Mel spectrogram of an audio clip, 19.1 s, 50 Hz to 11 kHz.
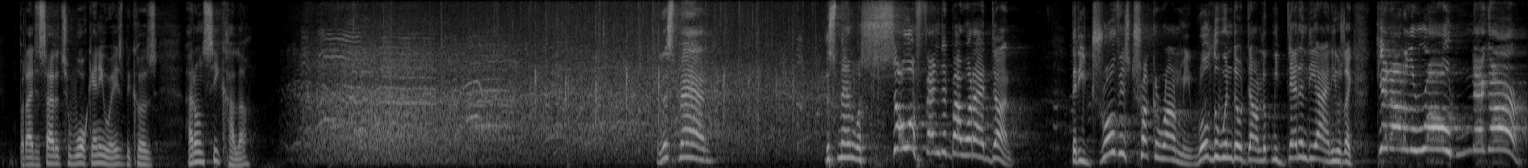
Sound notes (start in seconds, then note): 3.6 crowd laughing and cheering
